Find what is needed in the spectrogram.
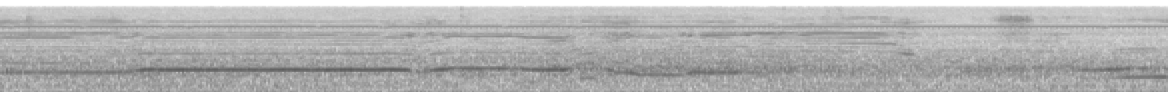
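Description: Music playing inside a moving car's cabin over steady road and engine noise: a single melody line held on long notes, stepping slowly between a few high pitches.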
